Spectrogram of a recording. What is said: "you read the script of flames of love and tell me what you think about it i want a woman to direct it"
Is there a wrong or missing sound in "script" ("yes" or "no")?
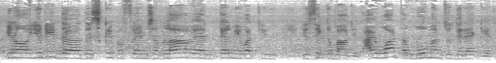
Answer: yes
